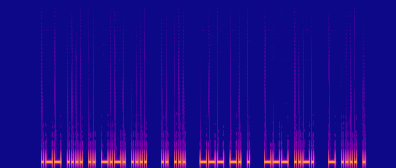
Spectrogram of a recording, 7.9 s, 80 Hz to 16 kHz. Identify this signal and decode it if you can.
Morse code, heard as a keyed tone, about 28 wpm, 700 Hz. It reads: WHICH IS ONE OF THE
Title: Sets of 5 Words Encore 28wpm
